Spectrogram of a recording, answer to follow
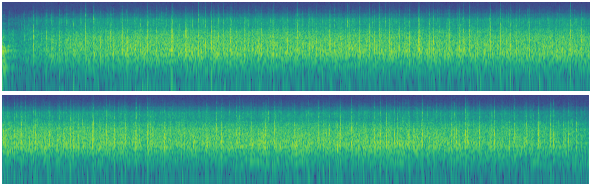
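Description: Sustained applause from a large gathering of people clapping, dense and steady.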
